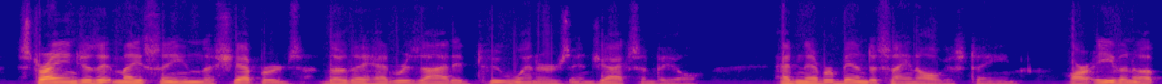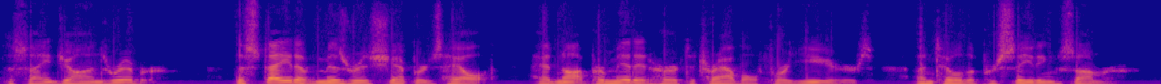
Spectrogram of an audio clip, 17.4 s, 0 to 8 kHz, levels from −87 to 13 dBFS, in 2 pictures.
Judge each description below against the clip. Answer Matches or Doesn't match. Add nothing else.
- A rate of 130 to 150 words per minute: Doesn't match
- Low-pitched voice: Matches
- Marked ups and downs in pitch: Doesn't match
